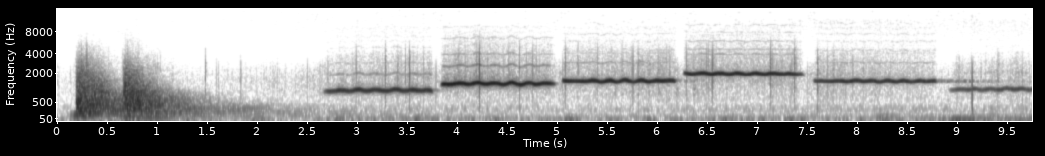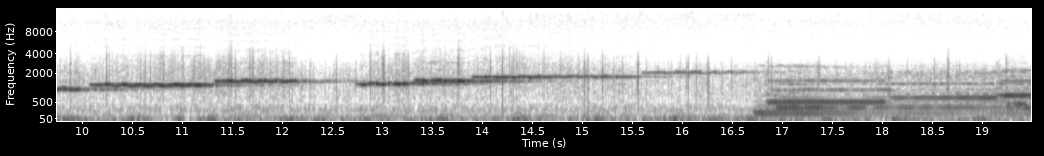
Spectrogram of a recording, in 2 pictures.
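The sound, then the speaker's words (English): A loud opening chord gives way to a clear, solo whistled melody of held notes stepping up and down in phrases over soft low music, before a full orchestral chord swells in. “Let that whistle be your signal for the Signal Oil program, The Whistler, each Monday at this same time”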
